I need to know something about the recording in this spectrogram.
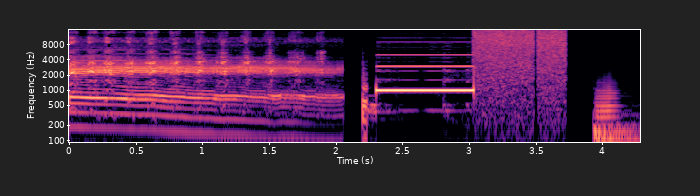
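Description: A man's long, drawn-out vocal call, slowly falling in pitch with a wavering vibrato, cuts off about two seconds in. A loud, steady electronic beep tone then sounds for under a second, followed by a short burst of static hiss.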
